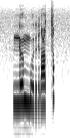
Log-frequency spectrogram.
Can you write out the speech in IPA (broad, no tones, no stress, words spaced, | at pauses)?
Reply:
nɵmuritˤ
